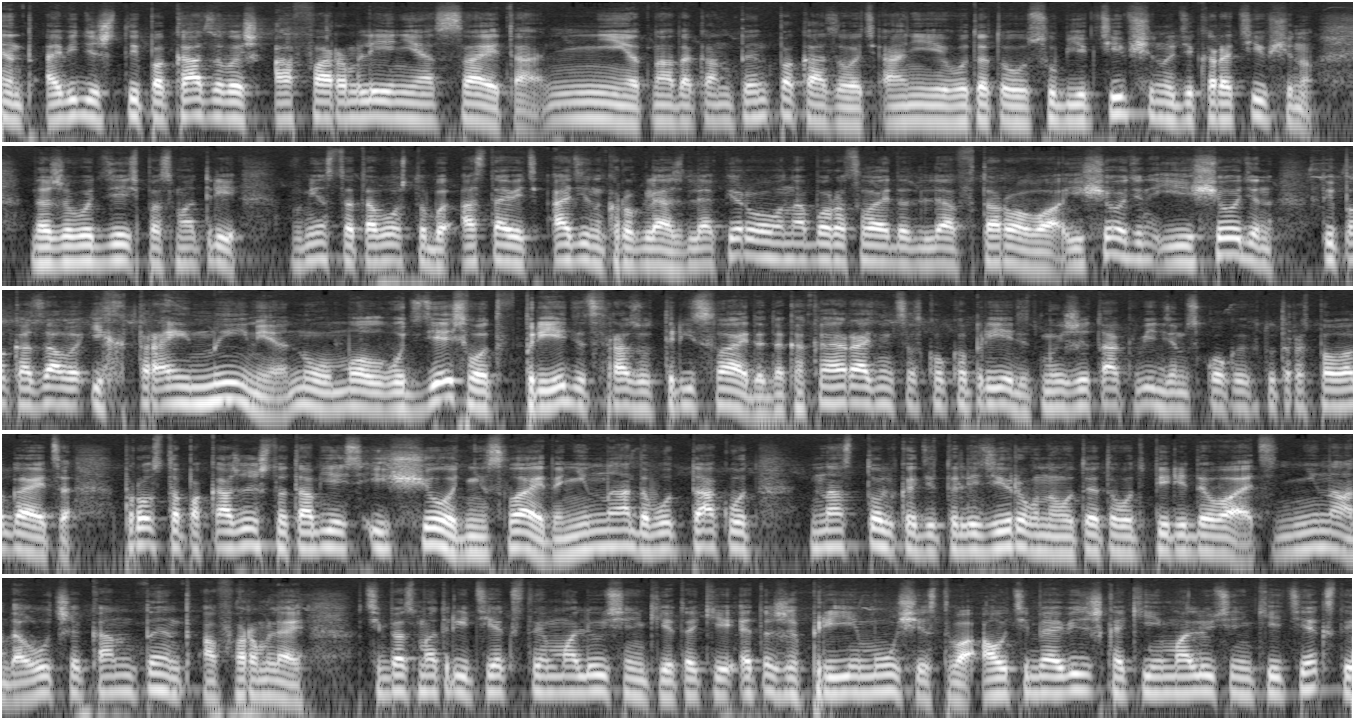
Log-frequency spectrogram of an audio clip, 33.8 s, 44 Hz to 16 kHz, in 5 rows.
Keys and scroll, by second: 1.7 super+z, 7.5 super+z, 13.1 super+z, 14.1 super+z, 14.8 super+z, 26.0 super+z.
